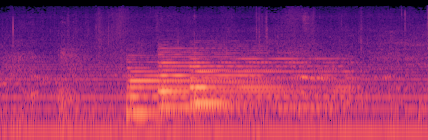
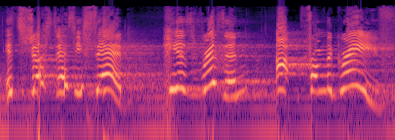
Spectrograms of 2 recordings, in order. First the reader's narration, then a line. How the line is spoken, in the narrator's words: she exclaimed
